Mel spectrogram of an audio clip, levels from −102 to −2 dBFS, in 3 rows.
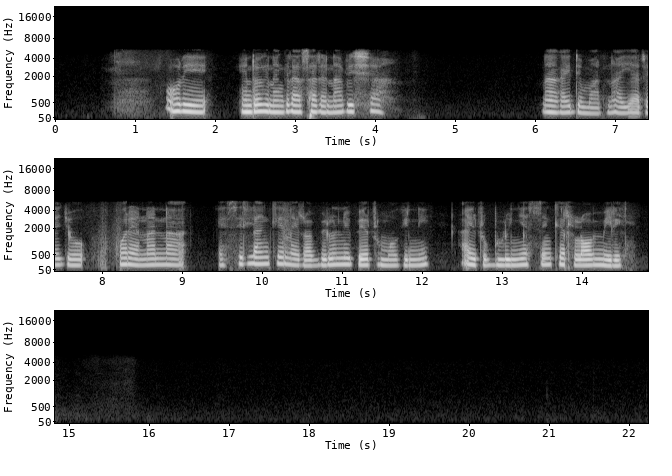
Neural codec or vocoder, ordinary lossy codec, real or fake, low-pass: none; none; real; 5.4 kHz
